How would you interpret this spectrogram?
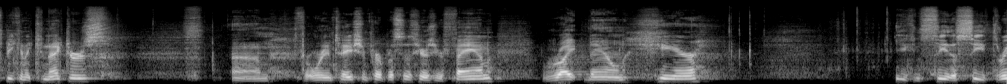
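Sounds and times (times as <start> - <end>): person talking: 9.0 - 10.0.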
